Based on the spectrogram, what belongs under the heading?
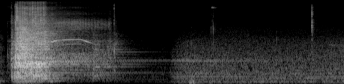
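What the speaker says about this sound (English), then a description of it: "I'm going to take a 15mm socket, completely remove these top 2." A 15mm socket works the belly pan bolts on a 2022 Ford Ranger, giving a loud, close burst of mechanical clicking and rattling that fades after about a second into faint low background noise with one small tick.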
